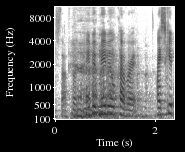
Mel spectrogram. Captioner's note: laughter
